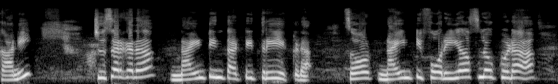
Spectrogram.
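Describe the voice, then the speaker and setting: Over noticeable background noise, a woman speaks in a high-pitched, upbeat tone with ordinary pitch variation and a dry, close sound with no echo. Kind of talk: interview host talk. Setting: outdoors.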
